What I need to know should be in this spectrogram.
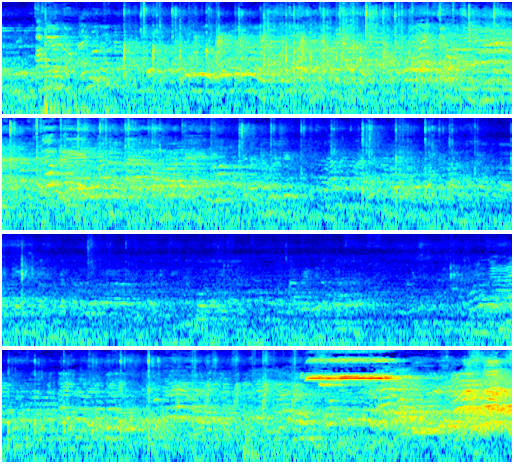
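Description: Young women chatter and call out in a large echoing hall.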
